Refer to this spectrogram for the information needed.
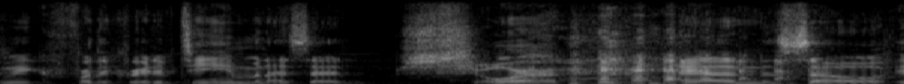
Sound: laughing

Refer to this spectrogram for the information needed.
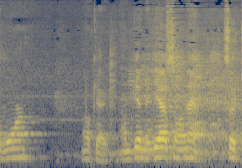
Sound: laughter

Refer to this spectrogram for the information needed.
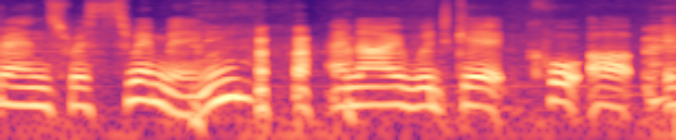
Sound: laughs

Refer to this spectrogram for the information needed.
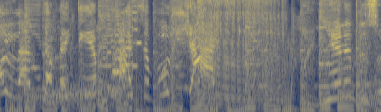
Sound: blows raspberry

